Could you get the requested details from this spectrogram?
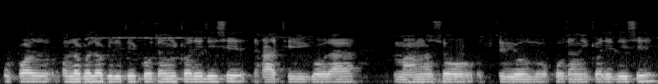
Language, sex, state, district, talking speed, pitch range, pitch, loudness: Gujarati, male, Gujarat, Gandhinagar, 125 wpm, 120-130 Hz, 125 Hz, -16 LUFS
